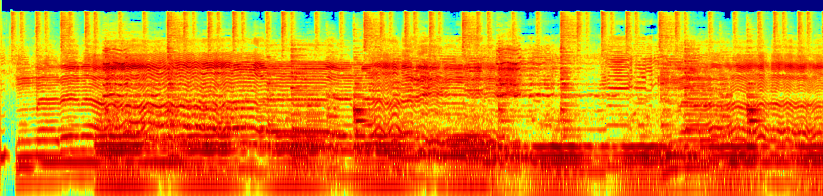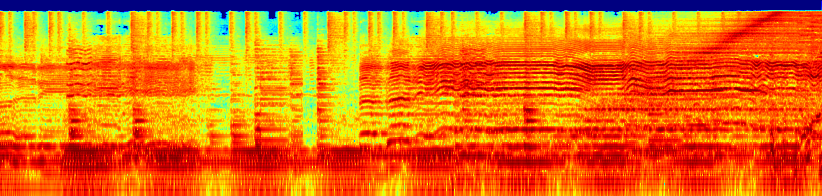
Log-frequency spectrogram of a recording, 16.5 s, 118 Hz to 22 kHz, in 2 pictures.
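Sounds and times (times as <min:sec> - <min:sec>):
background humming tone: 0:00.1 - 0:16.4.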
